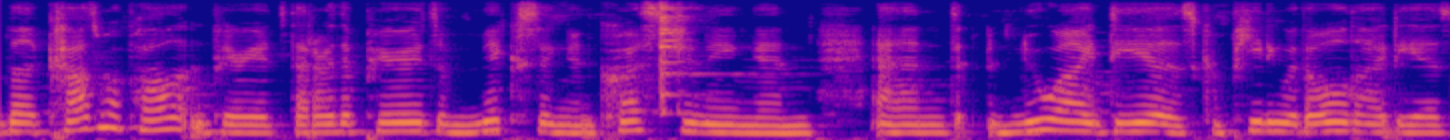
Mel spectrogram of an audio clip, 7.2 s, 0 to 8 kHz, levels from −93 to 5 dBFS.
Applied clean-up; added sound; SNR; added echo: classical method WPE with log-MMSE.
